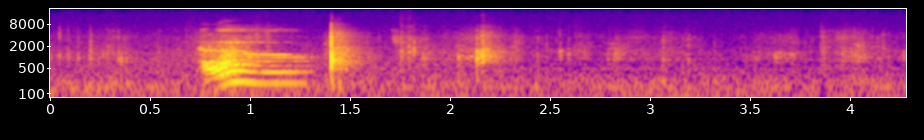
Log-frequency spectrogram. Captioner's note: shoes clacking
